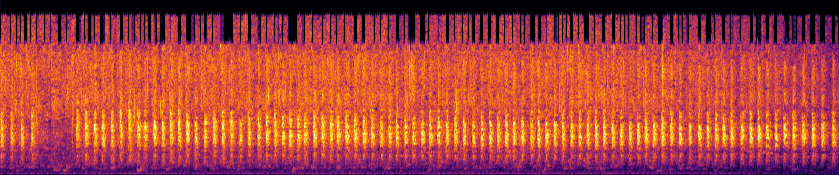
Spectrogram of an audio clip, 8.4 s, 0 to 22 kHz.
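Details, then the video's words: Sustained 'nyecret panjang' chatter from a Eurasian tree sparrow, recorded for song training in Yogyakarta, Indonesia, 29 October 2022; after a short hesitation a dense, buzzy rattle of rapid pulses runs on steadily above a faint low hum. "BURUNG GEREJA GACOR , NYECRET PANJANG"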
